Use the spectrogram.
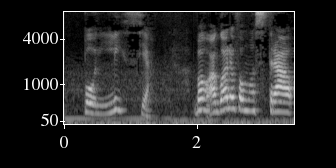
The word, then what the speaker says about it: polícia: Depois nós temos polícia, que em espanhol seria policia, mas no português é polícia. Então a sílaba mais forte é no li, polícia.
